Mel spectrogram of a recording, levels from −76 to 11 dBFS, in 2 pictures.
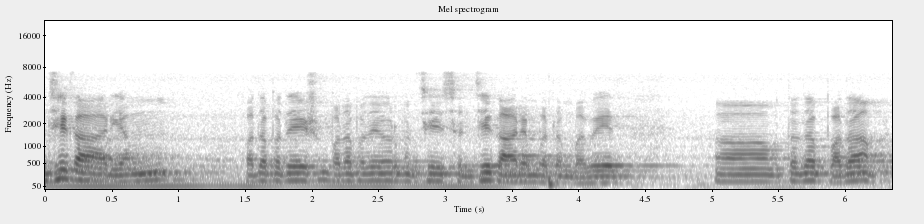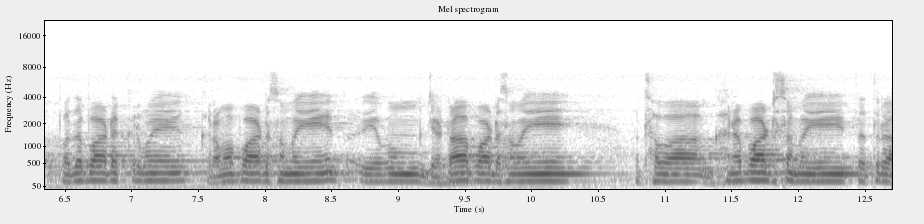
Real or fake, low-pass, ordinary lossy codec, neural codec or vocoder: real; 7.2 kHz; none; none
